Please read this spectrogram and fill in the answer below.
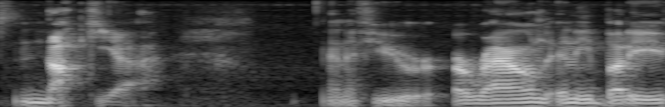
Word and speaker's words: Nokia: by Nokia, which is the correct way to pronounce that name. It's not Nokia, it's Nokia.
